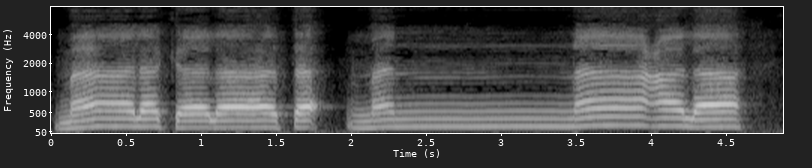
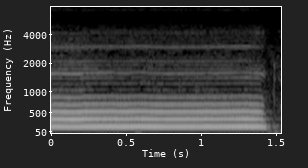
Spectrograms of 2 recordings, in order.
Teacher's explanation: إذن أول شيء ننطق الميم تأما، بعد الميم نأتي بالنون الأولى تأمن، بعد أن ننطق النون الأولى مباشرة نضم الشفتين تأمن تأمن، ويبقى هذا الشكل الشفتين مضمومتين مستمرا إلى أن يبدأ نطق نا. · Term: الإشمام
